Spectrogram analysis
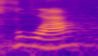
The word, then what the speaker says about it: Voix: Voex, com a pronúncia em francês voar, significa voz.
